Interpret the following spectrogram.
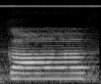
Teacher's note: زبان کی جڑ اوپر کے تالو کے سخت حصے سے مل کر ادا ہوتا ہے۔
